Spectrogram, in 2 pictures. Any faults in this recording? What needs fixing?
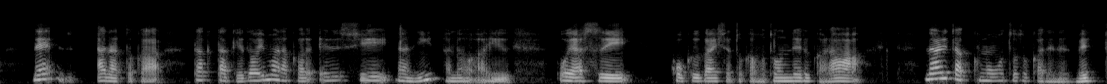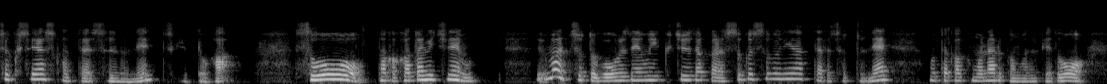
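No faults need fixing: the speech comes through the AMR wideband (HD Voice) codec at 12.65 kbit/s, where the band up to 6.4 kHz stays clear, the top band to 7 kHz is filled with shaped noise, and the codec adds only a light coded character.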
